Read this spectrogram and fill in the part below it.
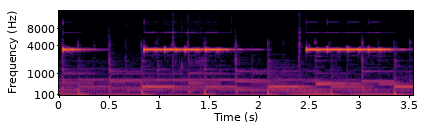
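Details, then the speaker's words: A BRK carbon monoxide alarm gives groups of four fast, shrill beeps, then a short pause, repeating: its alarm pattern signalling that CO is present. "Let's go over some of the chirp patterns from your CO alarm. Here's what it sounds like when CO is present."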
